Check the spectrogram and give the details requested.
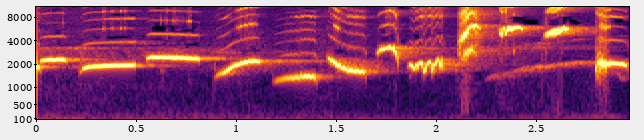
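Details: Fired-up White-rumped shama delivering loud, clear whistled phrases, some long and level and some sliding up or down, ending in sharp high bursts, with barely a pause between notes.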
